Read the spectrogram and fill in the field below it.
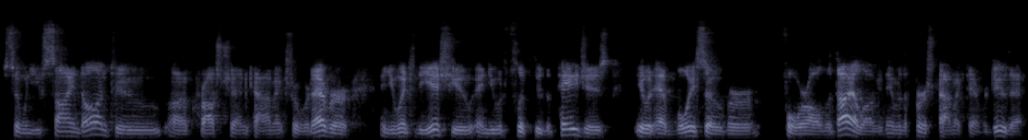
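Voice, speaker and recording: A man in his forties, a comedian guest on a podcast, telling a long anecdote in a casual, animated way and acting out the lines of the people in it. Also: fairly low pitch, a little fast, hardly any pauses, husky, low-quality recording. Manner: animated anecdote-teller, acts out quoted lines. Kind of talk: casual storytelling.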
